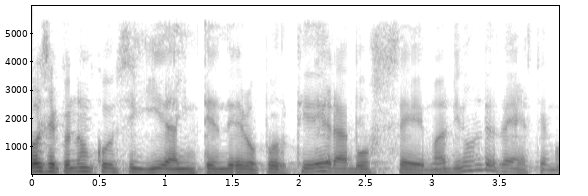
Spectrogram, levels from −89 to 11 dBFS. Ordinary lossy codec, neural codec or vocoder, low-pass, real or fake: none; codec, 16 kHz in and 24 kHz out, 1.1 kbps, FireRedTTS-2 codec; 5.4 kHz; fake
